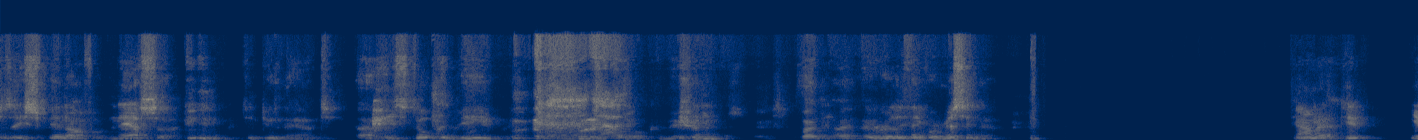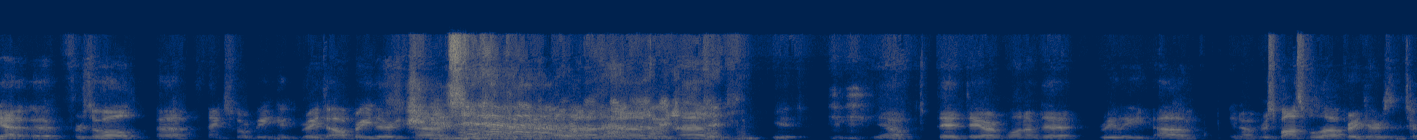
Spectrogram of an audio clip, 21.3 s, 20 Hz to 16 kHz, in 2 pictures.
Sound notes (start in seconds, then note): 13.7 laughter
